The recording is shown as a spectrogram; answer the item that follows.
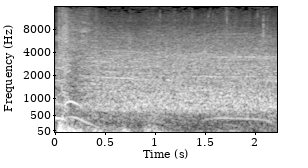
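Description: A loud single slam as a heavy wrestler's body hits the wrestling ring canvas right at the start, followed by the steady noise of a large arena crowd.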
